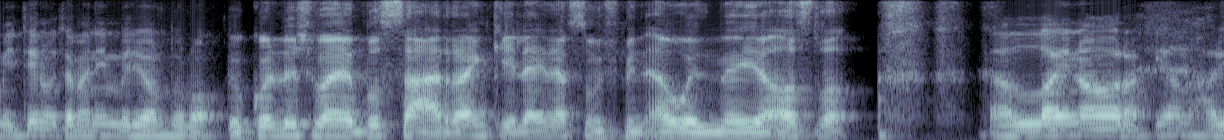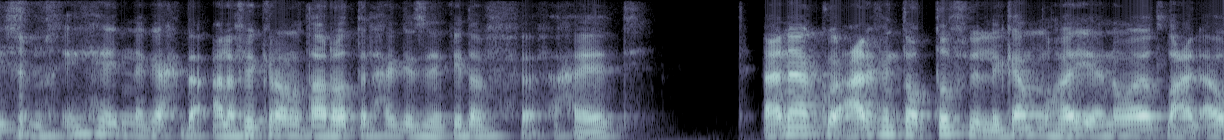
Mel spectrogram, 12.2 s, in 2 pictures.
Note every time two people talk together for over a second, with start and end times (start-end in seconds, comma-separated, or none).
none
